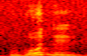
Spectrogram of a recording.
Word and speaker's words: wooden: So, wooden, wooden, то есть деревянный, пишется вот так, wooden. Кстати, den или ten произношение мы через нос проговариваем, еще раз. Это будет wooden, alright, not wooden. Кстати, wooden тоже нормально.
